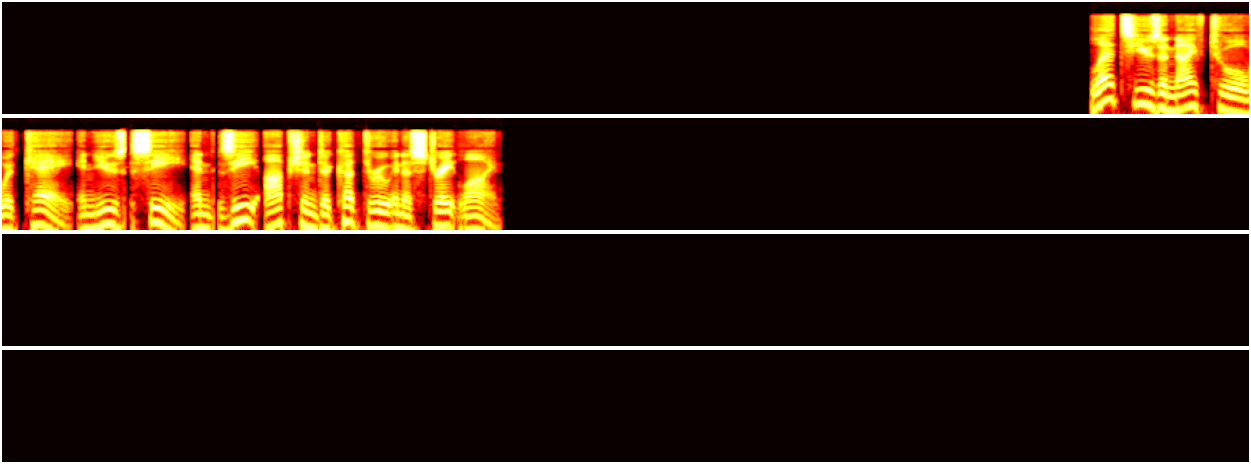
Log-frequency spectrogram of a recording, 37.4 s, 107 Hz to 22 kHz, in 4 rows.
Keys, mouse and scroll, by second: 0.0 Tab, 0.4 ctrl+r, 2.4 KP_1, 2.9 shift+z, 4.2 k, 15.8 1, 16.2 click, 16.9 click, 17.5 shift+z, 17.9 middle click, 20.6 KP_3, 21.2 shift+z, 22.0 click, 22.3 b, 24.6 g, 28.6 shift+z, 29.0 middle click, 30.2 click, 30.5 middle click, 32.8 ctrl+z, 33.1 ctrl+z, 34.0 middle click, 34.2 middle click, 34.4 middle click, 34.5 middle click, 36.8 middle click.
